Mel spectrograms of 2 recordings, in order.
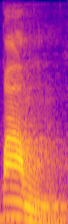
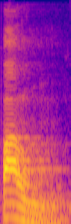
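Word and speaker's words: palm: এরপর হচ্ছে পাম, পাম, পাম মানে এই যে হাতের তালু পাম, তাহলে পাম নট পালম, পাম।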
